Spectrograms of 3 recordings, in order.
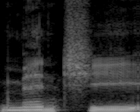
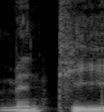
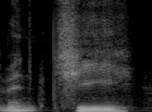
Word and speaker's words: mente: But then like some of the words like, the TI is pronounced like a chi. The words that end with like menchi is like not menti, it's menchi.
